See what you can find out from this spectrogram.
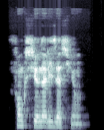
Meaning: functionalization
- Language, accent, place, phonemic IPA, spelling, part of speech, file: French, France, Lyon, /fɔ̃k.sjɔ.na.li.za.sjɔ̃/, fonctionnalisation, noun, LL-Q150 (fra)-fonctionnalisation.wav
